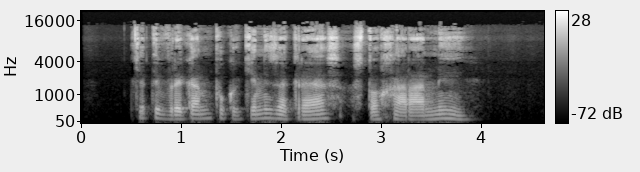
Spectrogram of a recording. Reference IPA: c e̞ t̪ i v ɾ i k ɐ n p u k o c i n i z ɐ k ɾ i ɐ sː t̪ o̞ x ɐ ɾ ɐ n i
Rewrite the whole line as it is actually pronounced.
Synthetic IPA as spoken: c e̞ t̪ i v ɾ i k ɐ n p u k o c i n i z ɐ k ɾ e ɐ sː t̪ o̞ x ɐ ɾ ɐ n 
